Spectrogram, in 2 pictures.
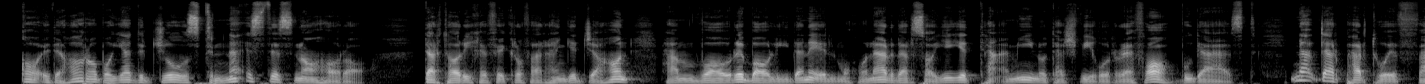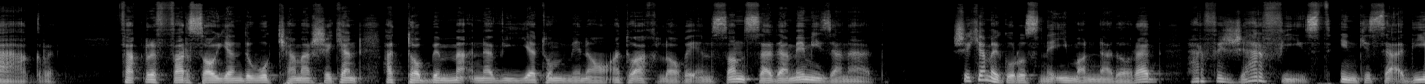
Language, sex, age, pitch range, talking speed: Persian, male, 50-69, 80-100 Hz, 120 wpm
